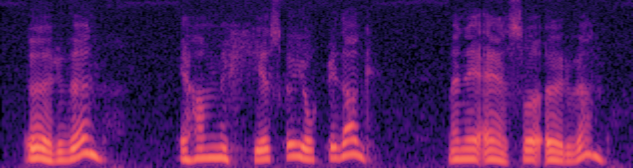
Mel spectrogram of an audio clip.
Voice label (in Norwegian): ørvøn, Numedalsmål; Adjektiv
